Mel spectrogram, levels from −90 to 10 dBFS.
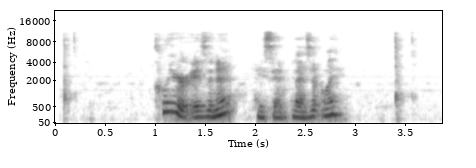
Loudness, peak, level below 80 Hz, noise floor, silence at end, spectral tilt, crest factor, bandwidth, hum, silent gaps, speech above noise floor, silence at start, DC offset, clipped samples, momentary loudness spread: -22 LUFS; -6 dBFS; -62 dBFS; -72 dBFS; 0.45 s; -7 dB/octave; 20 dB; 11.5 kHz; none; none; 51 dB; 0.1 s; under 0.1%; under 0.1%; 22 LU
